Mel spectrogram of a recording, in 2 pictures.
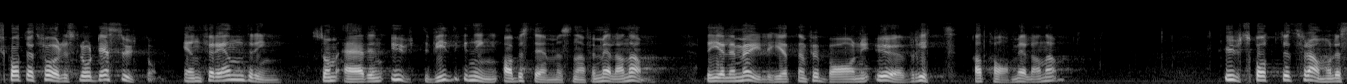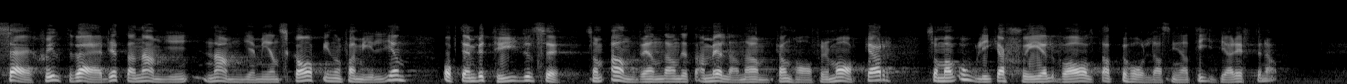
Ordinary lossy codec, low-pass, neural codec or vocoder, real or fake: none; 7.2 kHz; none; real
